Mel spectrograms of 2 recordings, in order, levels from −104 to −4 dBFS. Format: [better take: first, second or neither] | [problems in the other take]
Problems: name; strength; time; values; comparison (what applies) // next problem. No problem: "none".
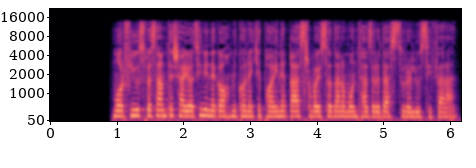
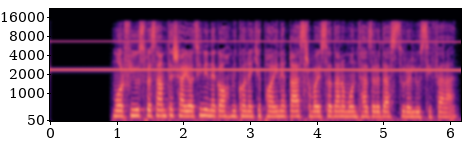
first | high-pitched whine; loud; throughout; 2.5 kHz, 6 dB below the speech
